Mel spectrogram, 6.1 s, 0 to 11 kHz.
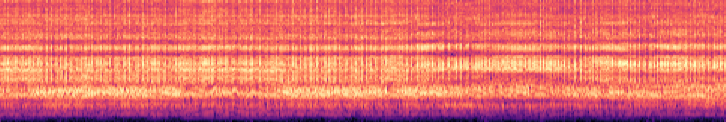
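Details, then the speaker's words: STS D30M engine running in, smoky exhaust: high, sustained screaming note holding near top revs with throttle untouched, stopped by applying brake; runaway high revving, cause unknown. "so as you can see pretty Smoky I don't know why it's doing it I didn't touch the throttle any I had to J the brake on to uh to stop that"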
